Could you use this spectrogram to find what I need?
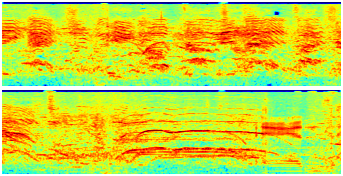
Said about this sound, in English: They are doing a cheer, though, for the touchdown.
